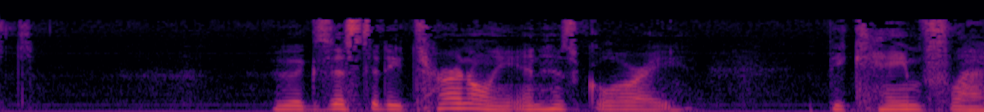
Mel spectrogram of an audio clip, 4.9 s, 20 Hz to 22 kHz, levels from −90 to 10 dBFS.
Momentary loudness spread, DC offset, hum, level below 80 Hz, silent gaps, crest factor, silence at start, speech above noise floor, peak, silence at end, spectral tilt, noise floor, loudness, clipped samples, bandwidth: 17 LU; under 0.1%; none; -68 dBFS; none; 22 dB; 0 s; 26 dB; -20 dBFS; 0 s; -4 dB/octave; -65 dBFS; -39 LUFS; under 0.1%; 10.5 kHz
